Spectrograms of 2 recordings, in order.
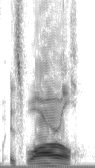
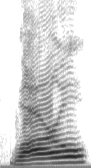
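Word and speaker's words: Waarl: It's Warl. Warl. Warl. Warl. You're gonna have to spell that for me, Don.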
